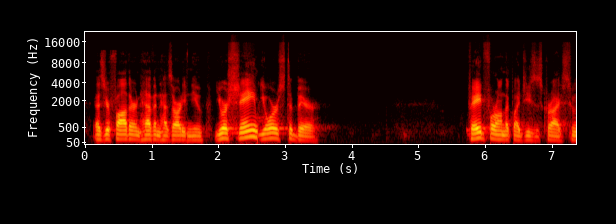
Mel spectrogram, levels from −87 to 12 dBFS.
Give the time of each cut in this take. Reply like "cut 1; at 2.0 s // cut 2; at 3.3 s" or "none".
cut 1; at 1.5 s // cut 2; at 1.9 s // cut 3; at 2.6 s // cut 4; at 5.7 s // cut 5; at 6.4 s

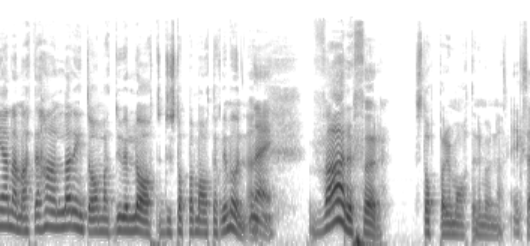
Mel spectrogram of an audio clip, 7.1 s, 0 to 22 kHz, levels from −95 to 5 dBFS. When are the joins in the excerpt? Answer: cut 1; at 2.9 s

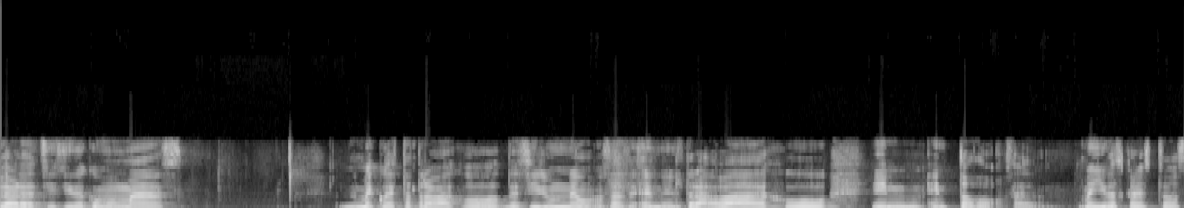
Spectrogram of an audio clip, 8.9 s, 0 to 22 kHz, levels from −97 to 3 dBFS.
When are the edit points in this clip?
none

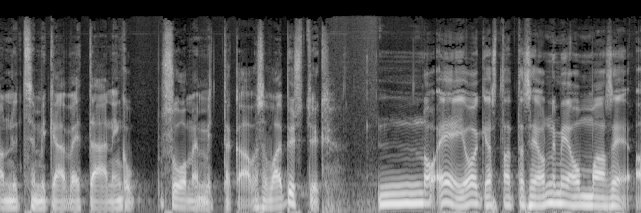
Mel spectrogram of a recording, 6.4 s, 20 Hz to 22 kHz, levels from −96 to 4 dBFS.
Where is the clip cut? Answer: none

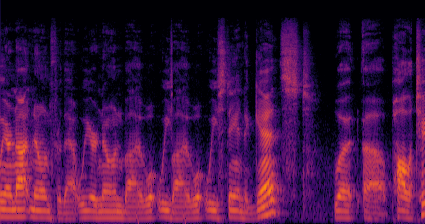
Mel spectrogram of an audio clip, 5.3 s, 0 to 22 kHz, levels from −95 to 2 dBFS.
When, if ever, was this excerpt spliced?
cut 1; at 2.1 s // cut 2; at 4.1 s

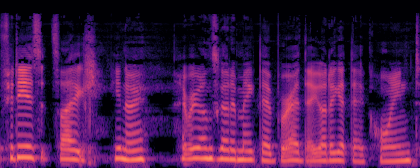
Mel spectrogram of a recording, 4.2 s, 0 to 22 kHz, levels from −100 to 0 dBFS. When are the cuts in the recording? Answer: none

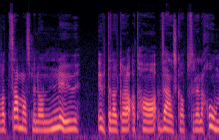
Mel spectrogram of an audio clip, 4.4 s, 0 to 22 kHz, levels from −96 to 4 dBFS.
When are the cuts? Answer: cut 1; at 1.8 s // cut 2; at 2.6 s // cut 3; at 3.1 s

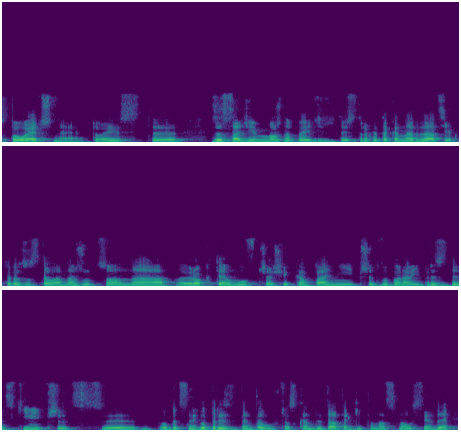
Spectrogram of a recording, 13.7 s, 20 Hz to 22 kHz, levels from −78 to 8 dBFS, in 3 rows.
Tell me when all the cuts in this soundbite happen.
none

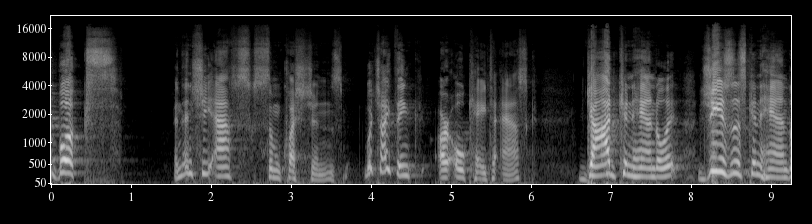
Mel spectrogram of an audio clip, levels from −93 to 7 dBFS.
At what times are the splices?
none

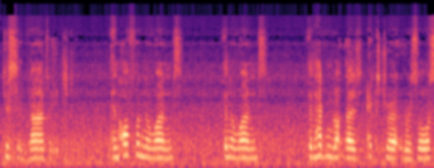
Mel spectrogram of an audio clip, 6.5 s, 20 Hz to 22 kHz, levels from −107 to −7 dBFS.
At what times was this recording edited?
cut 1; at 1.8 s // cut 2; at 3.4 s

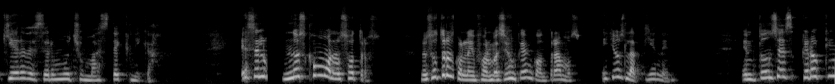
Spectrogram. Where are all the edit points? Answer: cut 1; at 2.7 s // cut 2; at 4.5 s

